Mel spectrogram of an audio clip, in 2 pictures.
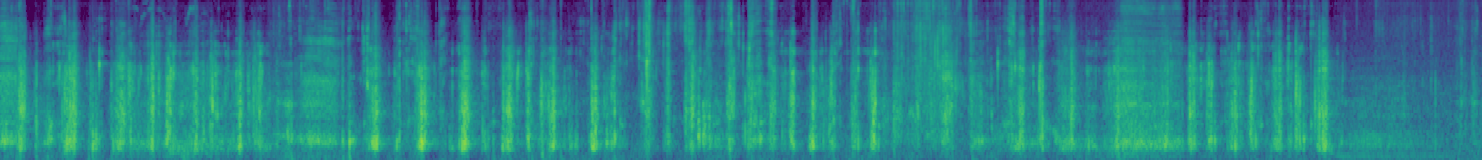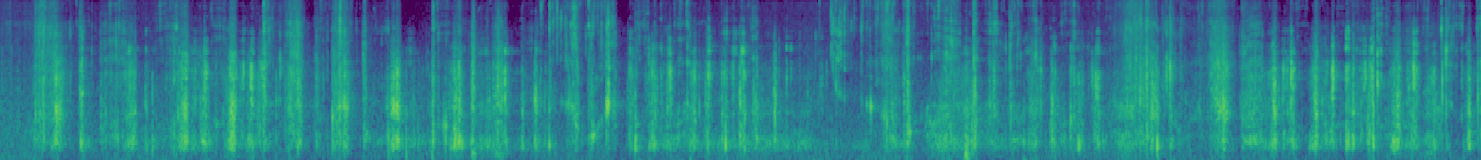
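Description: Close-miked crunching and chewing of crispy fried chicken, a dense run of wet, crackly bites and chews, with a short quieter lull about halfway through.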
